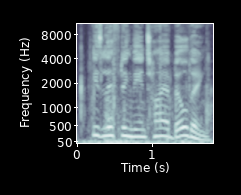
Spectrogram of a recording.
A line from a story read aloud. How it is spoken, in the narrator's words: Ariadne shouted over the dull roar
